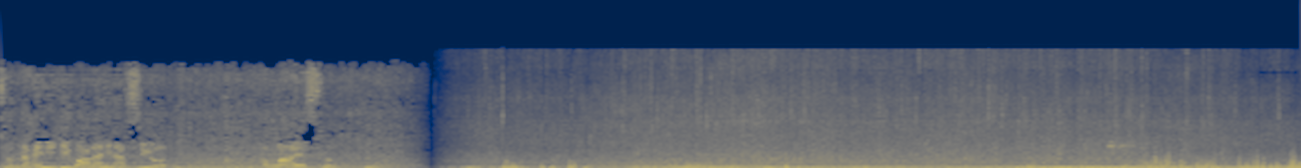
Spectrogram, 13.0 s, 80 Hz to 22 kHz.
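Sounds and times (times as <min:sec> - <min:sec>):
heavy rain pouring: 0:00.0 - 0:13.0.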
